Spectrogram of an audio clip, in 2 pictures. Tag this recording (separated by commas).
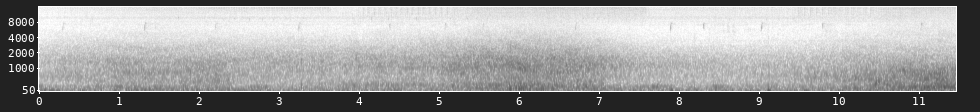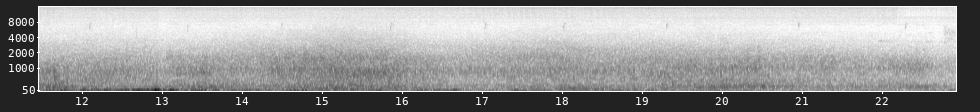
Vehicle, Cricket, Wild animals, Animal, Insect, Motor vehicle (road)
